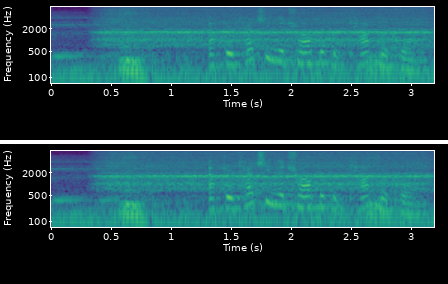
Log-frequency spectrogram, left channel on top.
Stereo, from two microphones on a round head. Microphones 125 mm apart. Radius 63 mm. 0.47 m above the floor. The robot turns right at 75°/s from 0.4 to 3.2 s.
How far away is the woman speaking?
About 1.8 m.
